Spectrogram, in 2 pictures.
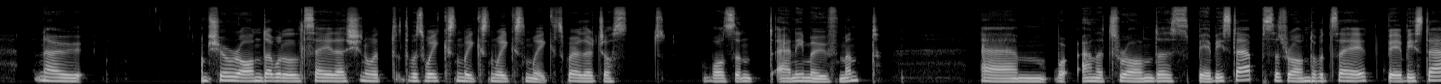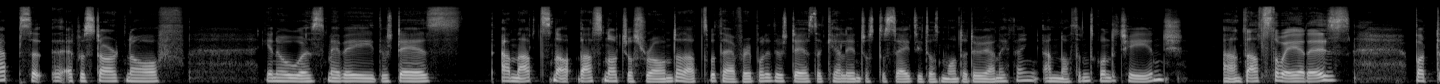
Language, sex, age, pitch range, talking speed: English, female, 40-59, 140-160 Hz, 175 wpm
